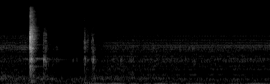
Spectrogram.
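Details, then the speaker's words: 1986 Sanyo MGR61 radio cassette player, unused for a long time, first tested with fresh batteries: the button clacks, then a thin, even whirr as the tape rewinds, a little noisy. Its drive belt was found wobbly, with slow playback. "little bit noisy but hasn't been used for a long time we'll forgive it that"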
